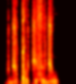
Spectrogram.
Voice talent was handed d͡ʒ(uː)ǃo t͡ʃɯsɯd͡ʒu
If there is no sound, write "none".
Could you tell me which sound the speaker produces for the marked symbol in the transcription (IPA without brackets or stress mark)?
u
